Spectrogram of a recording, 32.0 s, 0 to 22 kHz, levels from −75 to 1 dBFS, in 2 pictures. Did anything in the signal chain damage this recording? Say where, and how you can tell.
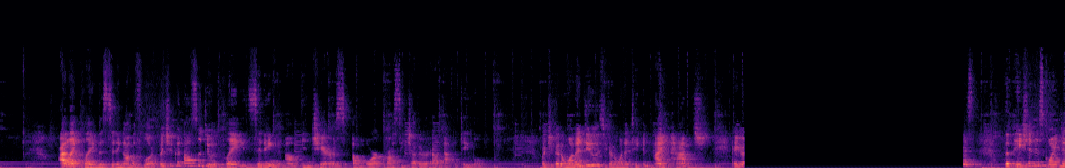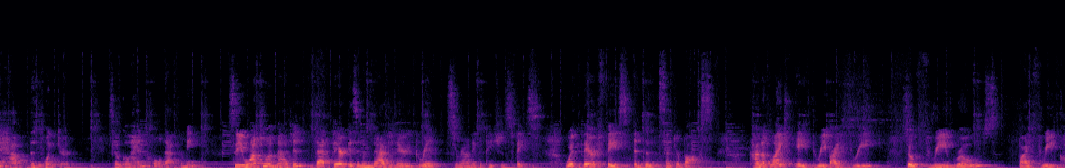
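Yes. Audio dropout to a faint residue, 11.17 to 14.45 s. Sound cuts abruptly to mains hum, about 35 dB down. Likely an open analogue input.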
